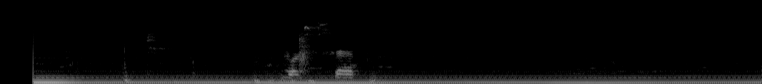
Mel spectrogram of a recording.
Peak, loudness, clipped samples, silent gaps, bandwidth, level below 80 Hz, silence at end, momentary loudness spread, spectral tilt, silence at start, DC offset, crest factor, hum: -24 dBFS; -42 LUFS; under 0.1%; none; 11 kHz; -44 dBFS; 0 s; 9 LU; -7 dB/octave; 0.35 s; under 0.1%; 14 dB; 50 Hz at -40 dBFS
